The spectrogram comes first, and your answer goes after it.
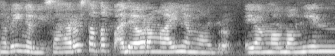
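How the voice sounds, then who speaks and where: A woman with a high voice speaks at a fairly quick pace. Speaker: radio announcer. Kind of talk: talk show interview.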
